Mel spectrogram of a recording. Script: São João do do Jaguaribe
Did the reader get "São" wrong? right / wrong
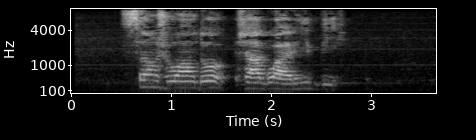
right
